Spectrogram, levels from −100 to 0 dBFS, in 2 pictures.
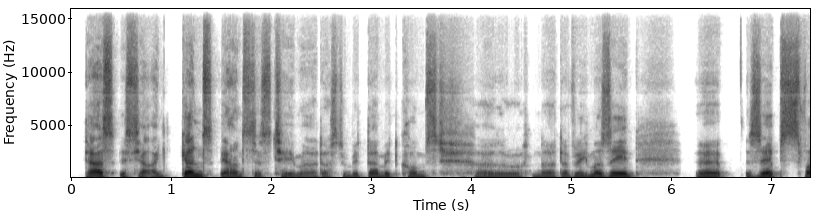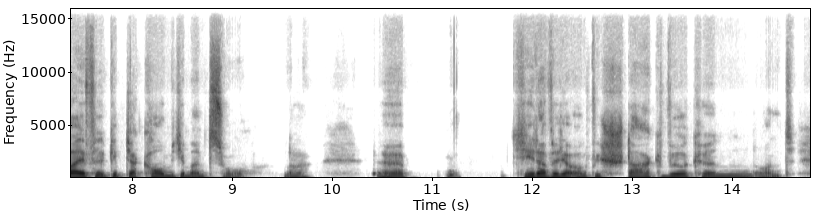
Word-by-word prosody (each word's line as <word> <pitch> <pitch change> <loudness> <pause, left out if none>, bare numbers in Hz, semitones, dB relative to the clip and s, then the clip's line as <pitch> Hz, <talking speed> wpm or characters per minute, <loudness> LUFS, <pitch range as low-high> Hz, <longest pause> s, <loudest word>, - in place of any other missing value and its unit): Das - - +7
ist - - -2
ja - - -1
ein 145 -7 -5
ganz 175 -6 +8
ernstes 125 -2 -1
Thema, 110 -2 -4
dass - - -8
du 145 - -10
mir 130 0 -5
damit 150 +2 -2
kommst. 130 -3 -4 0.3
Also, 115 0 -5
ne? 130 -3 -4
Da 140 -3 -6
will 160 - -1
ich - - -3
mal 170 -2 +4
sehen. 160 -4 +5 0.6
Äh, 140 -3 +2 0.2
Selbstzweifel 165 +1 +4
gibt 175 - -6
ja 145 - +2
kaum 145 0 -2
jemand 120 -2 -6
zu, - - -5 0.3
ne? 125 +2 -13 0.7
Äh, 120 -1 -4 1.1
jeder 150 -1 +2
will 145 -1 +1
ja 140 - +2
irgendwie 135 -1 -7
stark 145 +4 -4
wirken 130 -2 -3
und - - -14
140 Hz, 140 wpm, -22 LUFS, 125-155 Hz, 1.1 s, ganz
